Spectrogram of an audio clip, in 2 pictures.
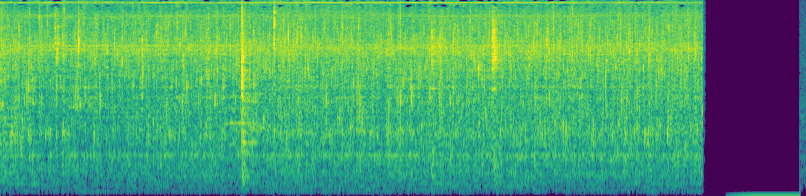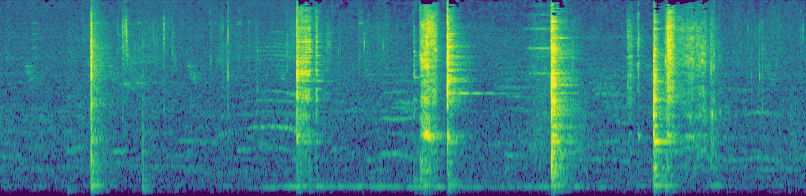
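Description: Beef liver curry bubbling and hissing steadily in its pot, cut off suddenly about seven seconds in. After a moment's silence, a steel spoon clinks and scrapes about five times against a bowl and the pot as the curry is served.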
